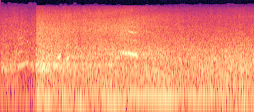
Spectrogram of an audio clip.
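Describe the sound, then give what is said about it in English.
A car screeches off down a deserted industrial road: a roar of engine and tire noise bursts in suddenly and holds steady, with a brief high squeal partway through. “The car screeches off down the deserted industrial road.”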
